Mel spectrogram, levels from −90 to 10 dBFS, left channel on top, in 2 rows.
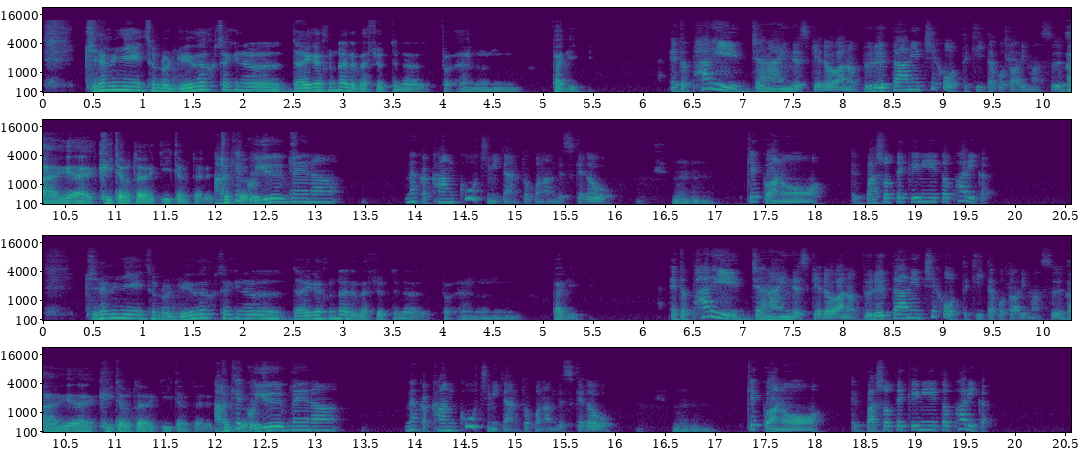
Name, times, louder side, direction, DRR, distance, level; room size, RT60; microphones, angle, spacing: voice 1, 0.0-4.8 5.1-5.4 10.2-12.4 16.6-17.0, left 3 dB, 50° left, 0.4 m, -35 dB
voice 2, 6.3-10.3 12.0-13.2 13.9-15.9 17.3-18.0 18.4-19.7, right 1 dB, ahead, 0.9 m, -39 dB
3.4 x 2.4 x 4.4 m
head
